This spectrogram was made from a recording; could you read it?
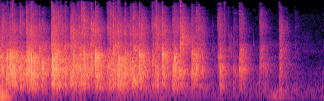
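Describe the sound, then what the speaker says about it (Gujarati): An audience at a literary lecture event claps to welcome the speaker, a brisk burst of hand clapping that thins out over a few seconds into scattered claps before stopping. "આપણે વક્તાશ્રીનું ખૂબ તાળીથી અભિવાદન કરીશું"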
